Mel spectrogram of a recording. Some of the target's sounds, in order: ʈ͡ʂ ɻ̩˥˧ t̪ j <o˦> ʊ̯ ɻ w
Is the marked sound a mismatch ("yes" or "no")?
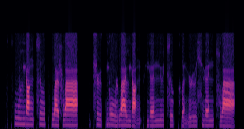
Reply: yes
